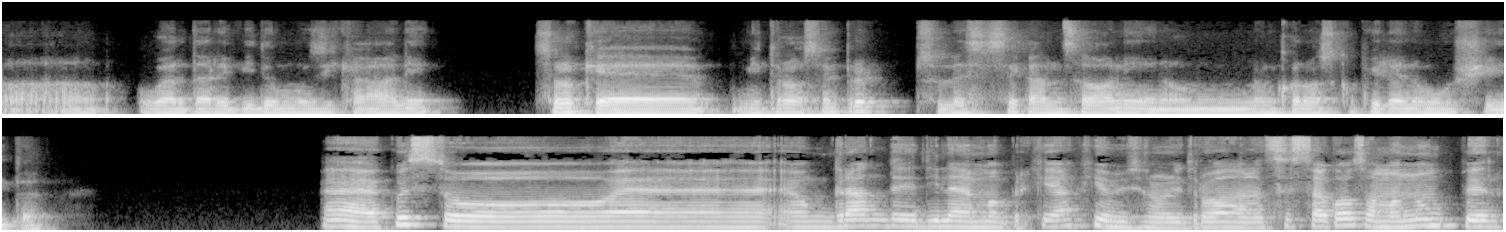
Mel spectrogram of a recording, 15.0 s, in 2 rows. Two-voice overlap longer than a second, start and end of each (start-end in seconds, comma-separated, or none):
none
